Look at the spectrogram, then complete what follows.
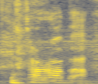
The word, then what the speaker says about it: Taraba: right forgive me taraba taraba thank you accent taraba thank you so much so we have 64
